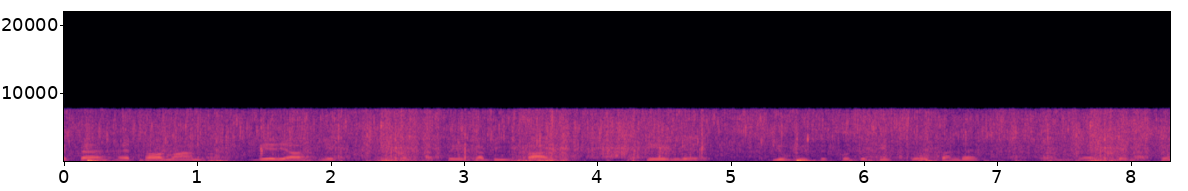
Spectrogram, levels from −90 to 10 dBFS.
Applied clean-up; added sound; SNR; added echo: none; Frying (food) + Crumpling, crinkling; -4 dB; none.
